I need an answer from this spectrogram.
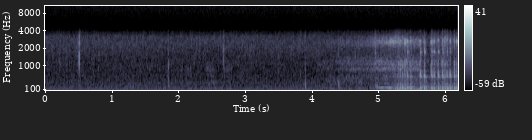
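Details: Dogue de Bordeaux dogs Lilly May and Eric asleep indoors and snoring loudly; quiet room at first, then a low, rasping, pulsing snore breath swells over the last second or so.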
